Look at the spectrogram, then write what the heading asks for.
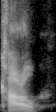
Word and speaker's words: Carl: of meeting him I I still pronounce it Carol for some reason. I can't get my head around this one syllable. H but Carl and his wife and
